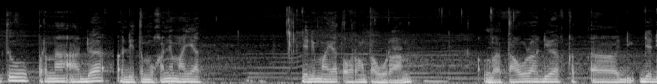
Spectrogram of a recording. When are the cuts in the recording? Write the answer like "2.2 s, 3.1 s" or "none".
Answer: 1.1 s

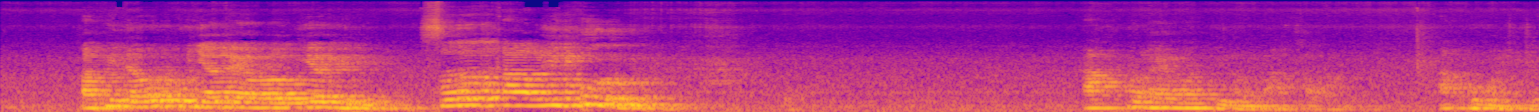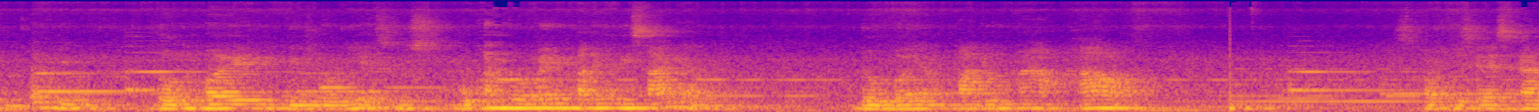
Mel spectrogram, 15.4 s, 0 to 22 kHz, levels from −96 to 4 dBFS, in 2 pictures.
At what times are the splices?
7.9 s, 13.8 s

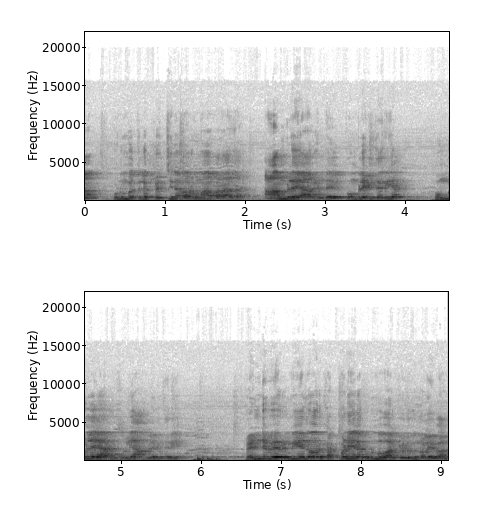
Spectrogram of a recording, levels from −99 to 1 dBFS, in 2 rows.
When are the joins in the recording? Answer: 2.2 s

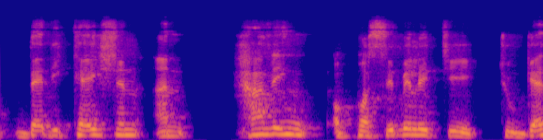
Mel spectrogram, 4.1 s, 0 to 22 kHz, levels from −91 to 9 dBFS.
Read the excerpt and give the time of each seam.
1.4 s

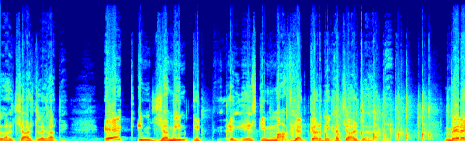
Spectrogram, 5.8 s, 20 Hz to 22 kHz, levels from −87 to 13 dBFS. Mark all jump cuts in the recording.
none

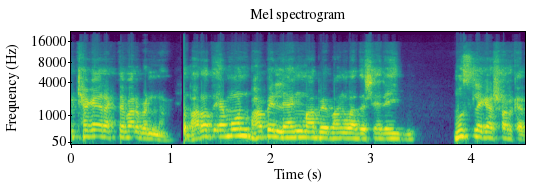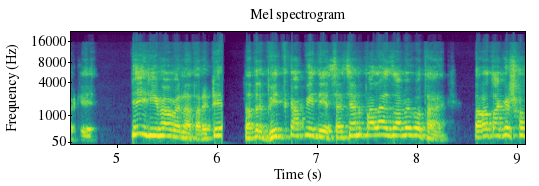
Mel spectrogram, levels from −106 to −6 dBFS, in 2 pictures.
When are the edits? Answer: 1.1 s, 6.1 s

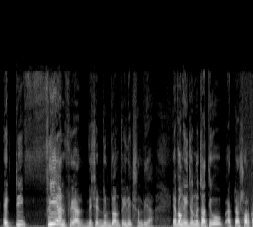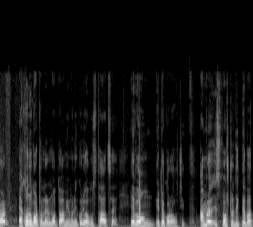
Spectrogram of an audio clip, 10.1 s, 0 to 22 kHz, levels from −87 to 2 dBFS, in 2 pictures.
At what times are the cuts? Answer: 9.0 s

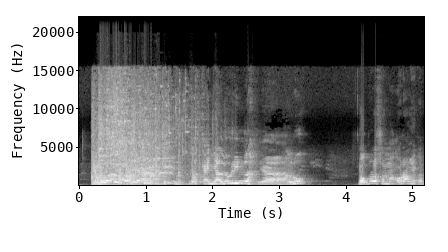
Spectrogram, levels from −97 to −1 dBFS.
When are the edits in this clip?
3.1 s

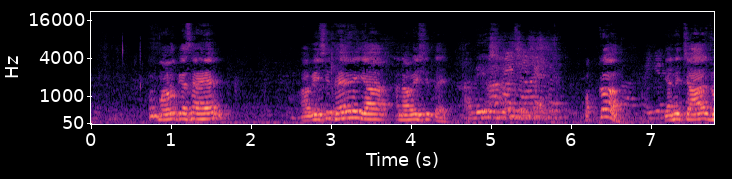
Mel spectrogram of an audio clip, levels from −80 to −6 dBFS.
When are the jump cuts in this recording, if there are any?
none

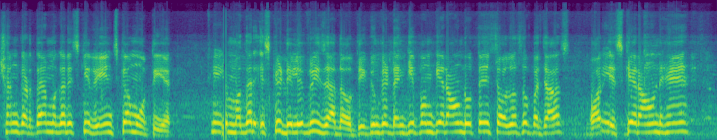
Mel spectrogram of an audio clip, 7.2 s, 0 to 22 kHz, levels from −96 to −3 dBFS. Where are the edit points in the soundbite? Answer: 2.2 s

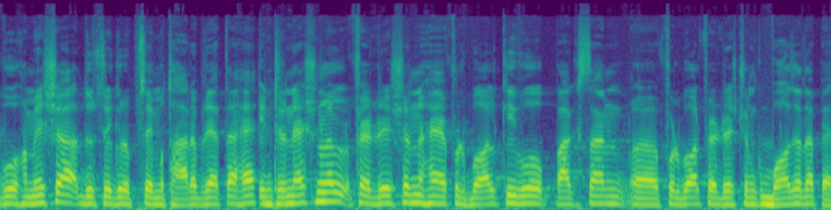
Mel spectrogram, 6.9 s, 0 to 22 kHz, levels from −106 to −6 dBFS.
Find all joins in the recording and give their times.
2.2 s

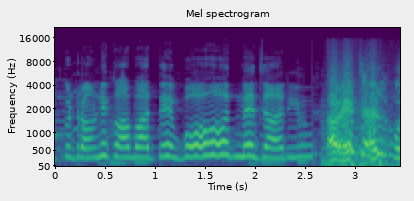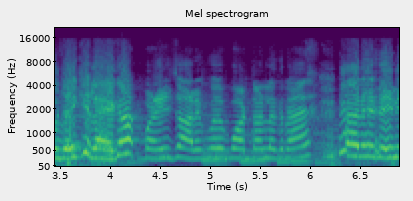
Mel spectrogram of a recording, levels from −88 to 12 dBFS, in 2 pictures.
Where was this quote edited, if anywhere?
2.6 s

